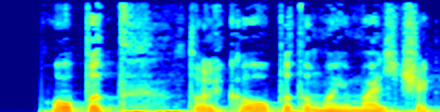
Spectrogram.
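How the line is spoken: Sighing. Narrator (Russian): вздохнул Тиран

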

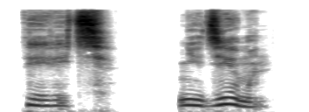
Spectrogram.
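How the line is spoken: Breathless, pained, tearful. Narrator (Russian): выдохнула я, а от боли из уголков глаз потекли слезы

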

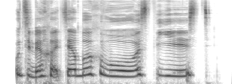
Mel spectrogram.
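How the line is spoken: Sobbing woman. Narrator (Russian): всхлипнула подруга

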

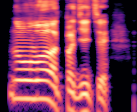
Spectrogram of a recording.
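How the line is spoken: Laughing. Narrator (Russian): рассмеялся Петр Степанович

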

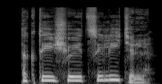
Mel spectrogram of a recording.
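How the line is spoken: Calm. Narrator (Russian): произнесла она спокойно

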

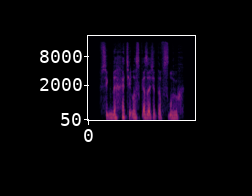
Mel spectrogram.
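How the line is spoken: Laughing. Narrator (Russian): рассмеялась

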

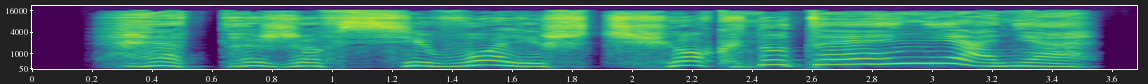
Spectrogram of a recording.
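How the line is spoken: Hissing. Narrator (Russian): зашипела Вика

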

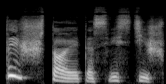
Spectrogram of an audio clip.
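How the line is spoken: Growled. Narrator (Russian): прорычал он

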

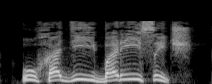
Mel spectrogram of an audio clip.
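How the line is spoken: Shouted reply. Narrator (Russian): прокричал он в ответ

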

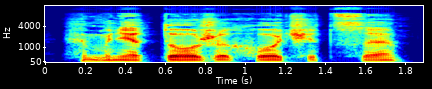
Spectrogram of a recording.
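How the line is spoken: Mumbling. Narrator (Russian): Микеланджело бормотал

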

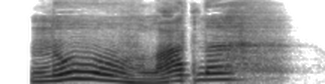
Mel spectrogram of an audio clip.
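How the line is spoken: Exhaled words. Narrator (Russian): выдохнул Андрей

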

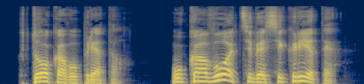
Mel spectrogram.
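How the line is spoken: Growled. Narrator (Russian): Зарычал Непогодин

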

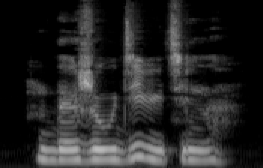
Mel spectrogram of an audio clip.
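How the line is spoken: Sighing. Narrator (Russian): вздохнул Аджим

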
